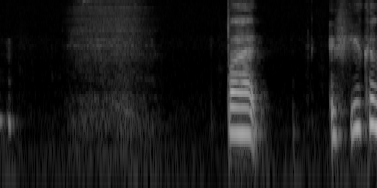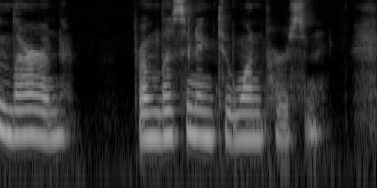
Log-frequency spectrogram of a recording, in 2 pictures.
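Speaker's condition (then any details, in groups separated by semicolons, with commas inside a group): Cerebral palsy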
